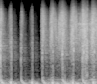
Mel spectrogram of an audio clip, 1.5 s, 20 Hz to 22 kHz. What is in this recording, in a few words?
SCRAT; E-Lab; X Static Goldmine 2; akai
